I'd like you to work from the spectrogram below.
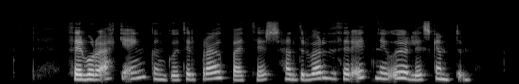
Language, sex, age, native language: Icelandic, female, 20-29, Icelandic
